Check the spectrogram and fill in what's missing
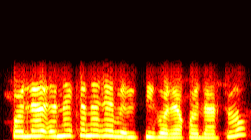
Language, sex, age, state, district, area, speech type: Assamese, female, 30-45, Assam, Udalguri, rural, conversation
